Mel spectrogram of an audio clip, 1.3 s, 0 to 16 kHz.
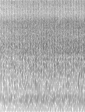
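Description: A warm 2011 Isuzu Panther Grand Touring diesel engine idles close by with a loud, steady, rattly chugging hum and no other sounds, cutting off sharply at the end.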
